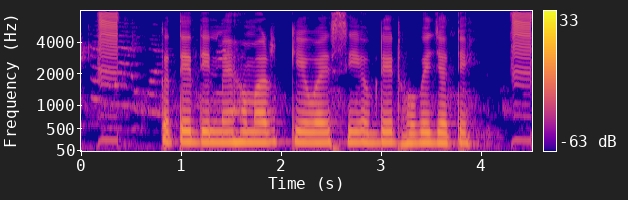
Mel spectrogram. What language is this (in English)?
Magahi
